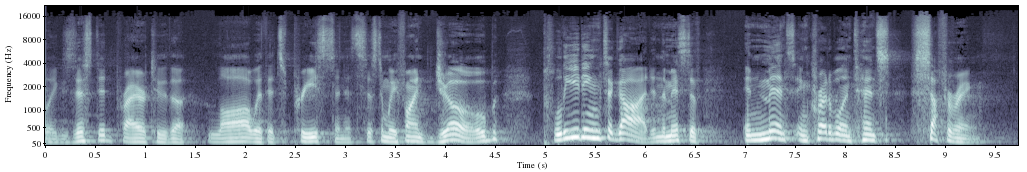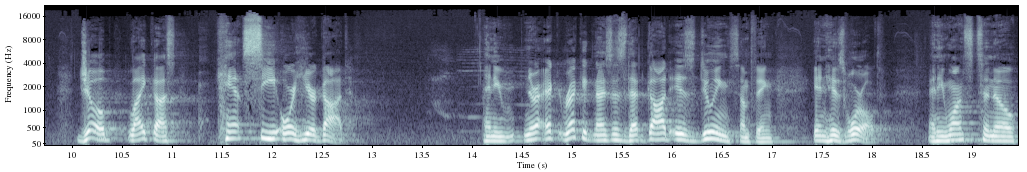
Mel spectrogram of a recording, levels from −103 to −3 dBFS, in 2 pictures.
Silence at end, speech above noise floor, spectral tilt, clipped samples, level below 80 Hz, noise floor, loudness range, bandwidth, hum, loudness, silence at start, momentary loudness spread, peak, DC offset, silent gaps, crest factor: 0 s; 37 dB; -6 dB/octave; under 0.1%; -50 dBFS; -49 dBFS; 3 LU; 18 kHz; none; -13 LUFS; 0 s; 11 LU; 0 dBFS; under 0.1%; none; 14 dB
